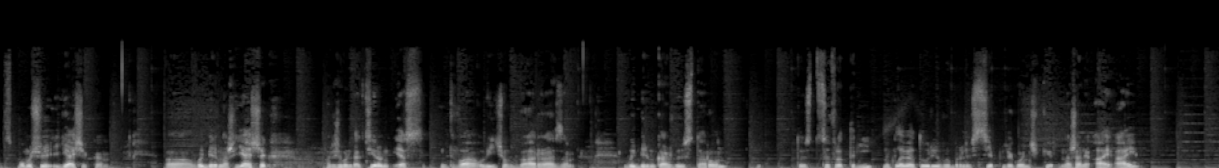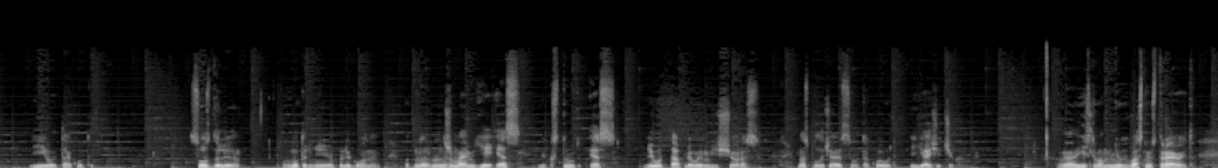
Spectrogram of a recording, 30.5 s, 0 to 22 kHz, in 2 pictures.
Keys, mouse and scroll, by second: 0.8-1.5 middle drag, 1.5-2.6 scroll up 3, 2.6 scroll down 3, 2.8 middle click, 3.1 Tab, 4.5 s, 5.9-7.8 middle drag, 7.8 3, 9.1-13.5 middle drag, 16.5-21.4 middle drag, 21.4 e, 24.4-26.4 middle drag, 26.4 scroll up 1, 26.5-29.1 middle drag, 29.1-30.4 scroll up 1.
